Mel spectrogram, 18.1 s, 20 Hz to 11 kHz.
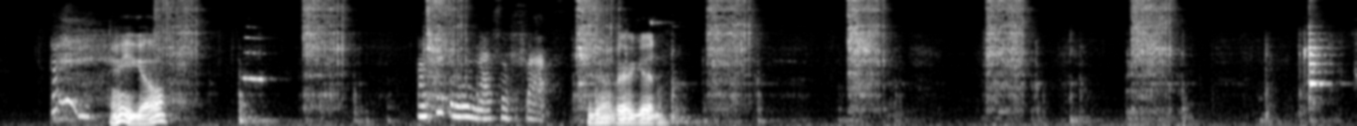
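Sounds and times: socket ratchet clicking: 2.1s - 2.8s, 11.3s - 11.9s, 15.0s - 15.8s.

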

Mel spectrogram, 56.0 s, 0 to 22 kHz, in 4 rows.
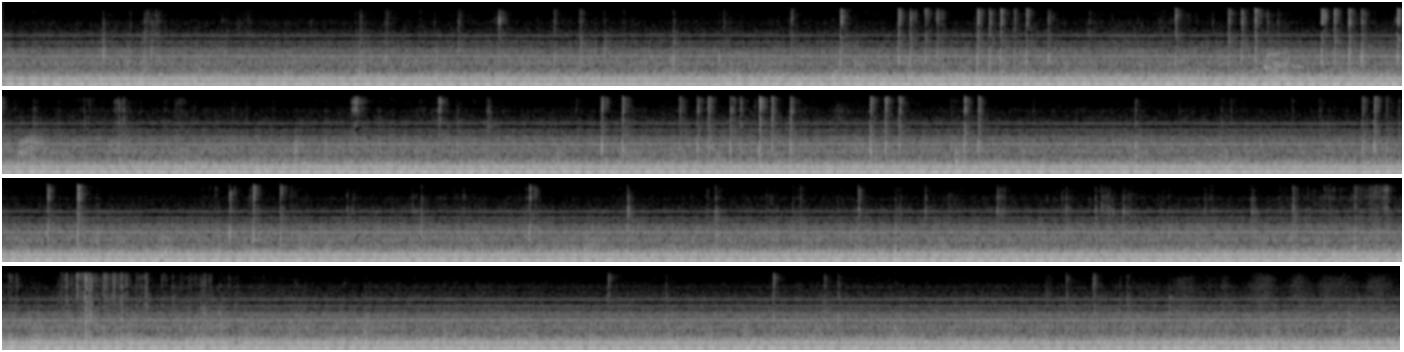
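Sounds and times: low electrical hum: 0.0s - 55.9s
faint clicks and ticks: 3.5s - 10.9s, 26.1s - 28.9s.

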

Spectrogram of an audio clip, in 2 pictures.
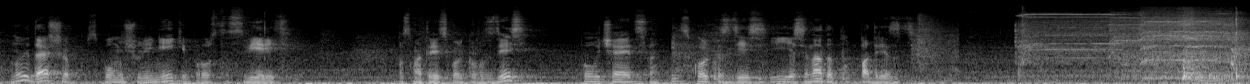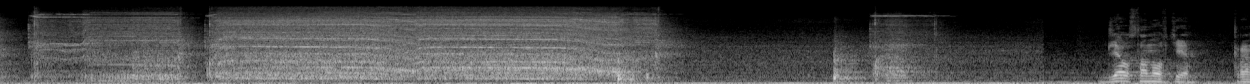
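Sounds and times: cordless drill motor whining: 10.2s - 19.3s.

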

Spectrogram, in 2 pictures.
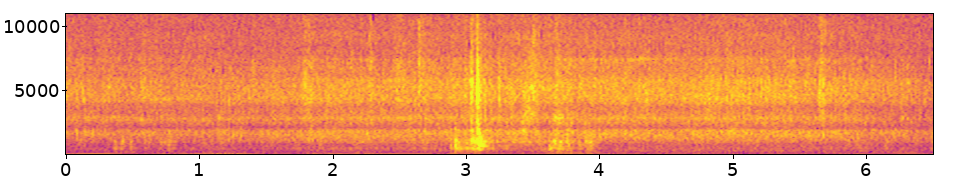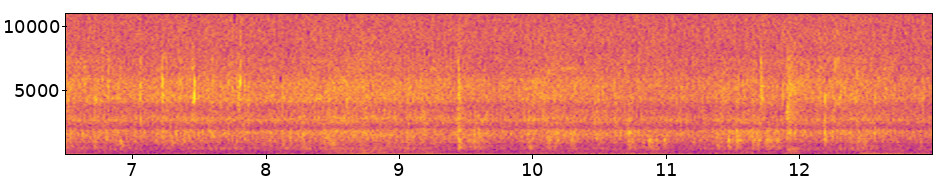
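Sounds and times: vehicle low rush: 0.0s - 13.0s
wheels splashing through stream: 0.0s - 13.0s.

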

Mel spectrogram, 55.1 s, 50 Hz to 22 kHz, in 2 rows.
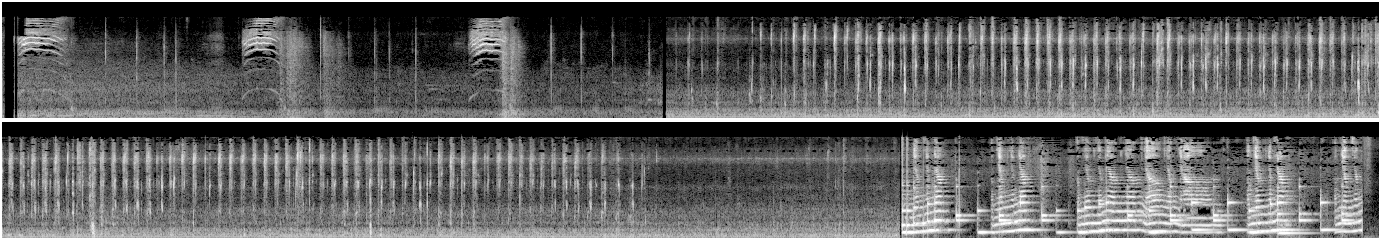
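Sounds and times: faint low hum: 0.3s - 55.0s
cat sucking from bottle: 13.3s - 44.6s.

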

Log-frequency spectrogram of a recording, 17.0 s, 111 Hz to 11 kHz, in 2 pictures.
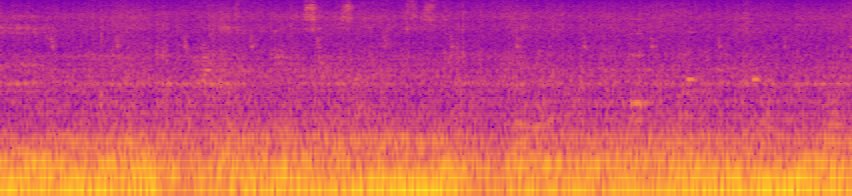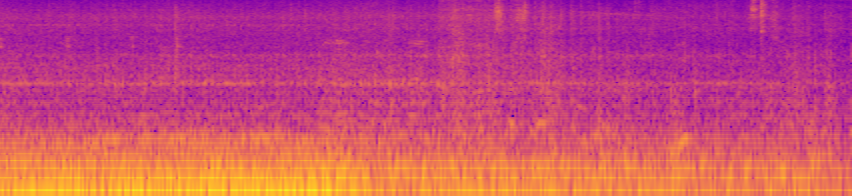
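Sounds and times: diesel bus engine running: 0.0s - 17.0s.

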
